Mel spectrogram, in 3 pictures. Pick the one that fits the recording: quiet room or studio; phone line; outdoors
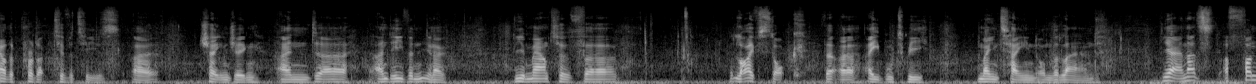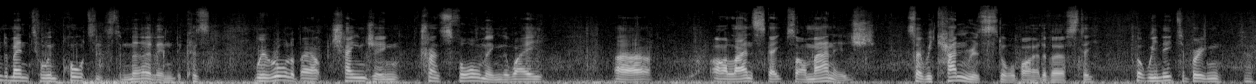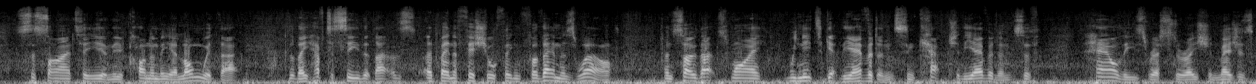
outdoors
